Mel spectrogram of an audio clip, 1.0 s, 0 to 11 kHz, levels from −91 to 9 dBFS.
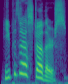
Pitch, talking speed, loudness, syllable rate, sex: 275 Hz, 175 wpm, -16 LUFS, 6.5 syllables/s, female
